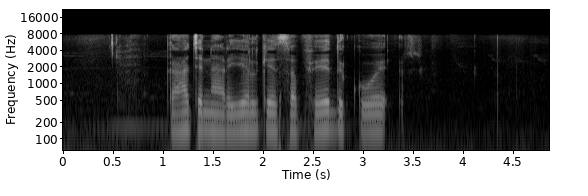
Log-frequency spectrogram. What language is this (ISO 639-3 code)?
mai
